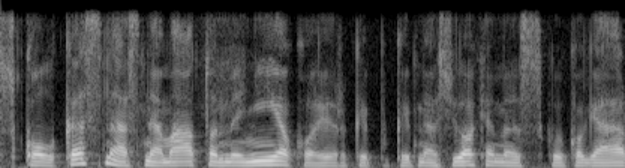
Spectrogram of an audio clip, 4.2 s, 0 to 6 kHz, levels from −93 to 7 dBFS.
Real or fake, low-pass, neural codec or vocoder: real; 5.4 kHz; none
